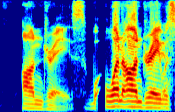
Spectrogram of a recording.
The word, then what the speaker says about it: Andres: How do you pronounce that? It's Andres. Andres.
